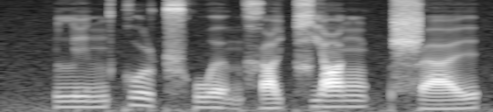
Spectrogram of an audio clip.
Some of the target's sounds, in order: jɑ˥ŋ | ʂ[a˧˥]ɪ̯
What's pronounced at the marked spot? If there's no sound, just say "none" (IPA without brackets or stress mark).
a˧˥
